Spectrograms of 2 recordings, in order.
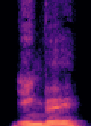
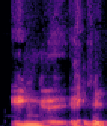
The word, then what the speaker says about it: Yngwie: And I was a 14-year-old kid at the time, and I was pronouncing it Yngwie, and he corrected me in a very like,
